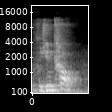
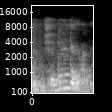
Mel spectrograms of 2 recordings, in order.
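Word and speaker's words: 胡锦涛: 풍조가 될 수 있는 그 나라 발음을 읽어 주자 해가지고 어 도더 히시 옛날에는 어 뭐 중국 사람들도 중국 사람들도 옛날에는 근데 뭐 어 지금 그 얼마 전에 저가 했던 분이지 중국에 주석했던 후진타오 옛날 호금도라고 읽어 근데 지금 후진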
